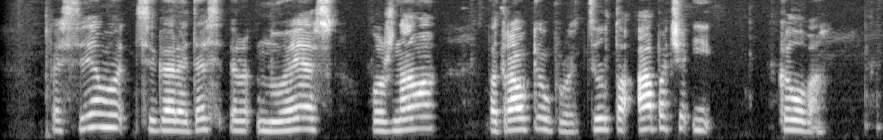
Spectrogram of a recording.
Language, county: Lithuanian, Vilnius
